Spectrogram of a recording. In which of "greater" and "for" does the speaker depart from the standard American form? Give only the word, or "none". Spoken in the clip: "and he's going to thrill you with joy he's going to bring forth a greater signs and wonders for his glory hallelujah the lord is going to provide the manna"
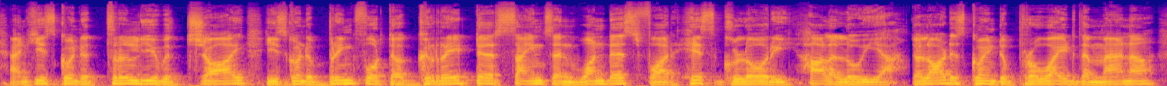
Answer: none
